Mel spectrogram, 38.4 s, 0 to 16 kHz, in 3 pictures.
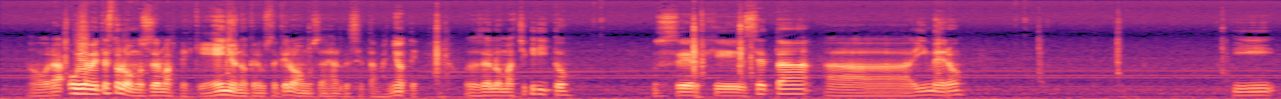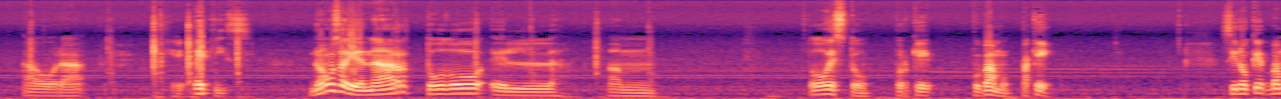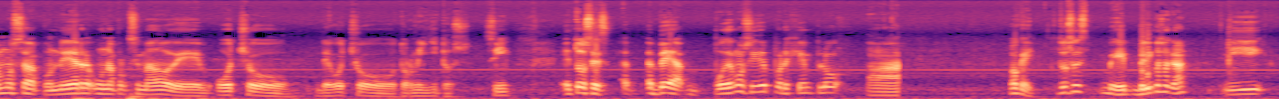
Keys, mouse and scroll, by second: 0.9 shift+middle click, 1.7-3.6 shift+middle drag, 4.4 s, 5.9 click, 6.9 g, 7.4 z, 10.2 shift+middle click, 10.5 shift+middle click, 11.4-14.0 shift+middle drag, 14.4 shift+g, 14.7 x, 16.6 shift+click, 16.8 shift+middle click, 18.6 shift+middle click, 34.4 click, 37.6-38.1 scroll up 1, 38.1-38.4 shift+middle drag.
